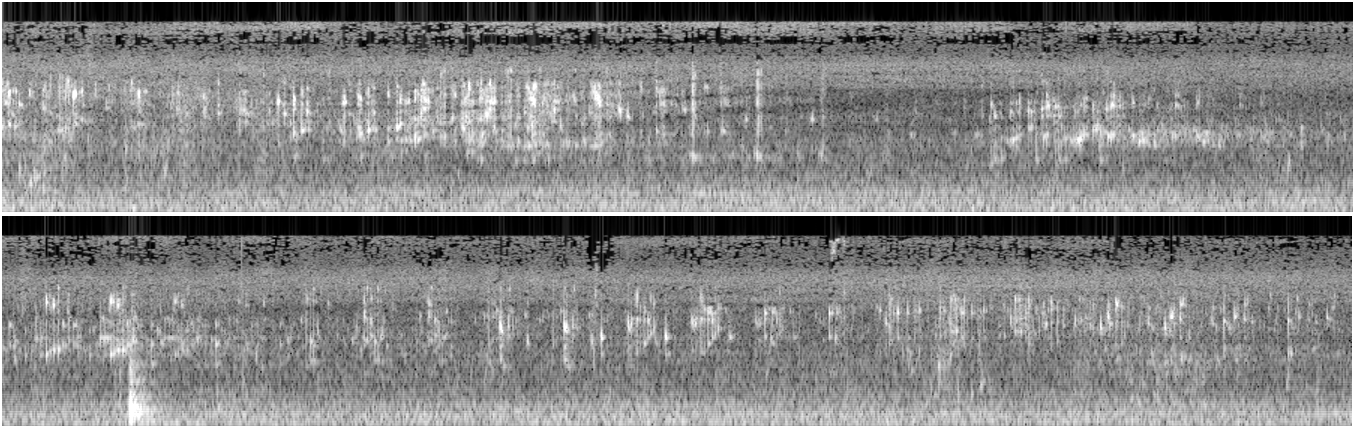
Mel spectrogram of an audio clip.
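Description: Continuous sound of a river recorded with an underwater hydrophone in an audio installation: a dense wash of bubbling, gurgling water flowing over the microphone, with scattered clicks and crackles, steady throughout, with one brief low thump midway. No voices.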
